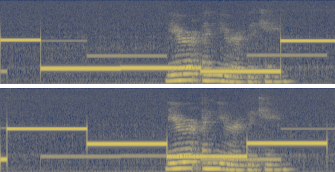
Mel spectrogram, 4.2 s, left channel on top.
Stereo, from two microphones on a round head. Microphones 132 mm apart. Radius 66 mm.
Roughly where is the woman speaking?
Right.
